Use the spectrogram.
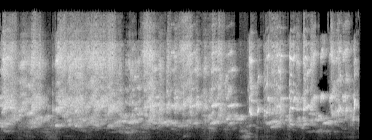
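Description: Imported lovebirds in an aviary, a busy chorus of shrill chirps and tweets overlapping in quick, irregular bursts, loud and close, with no voices.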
